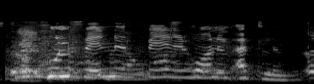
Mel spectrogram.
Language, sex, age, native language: Icelandic, female, 8, Icelandic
